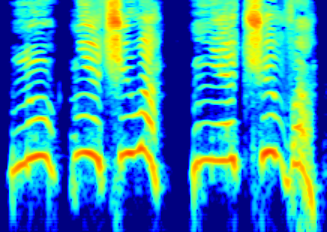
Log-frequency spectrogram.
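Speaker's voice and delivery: put-on a fussy old woman taking offence, drawn out; offended old woman. A narrator's reading. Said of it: "обиделась старуха".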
